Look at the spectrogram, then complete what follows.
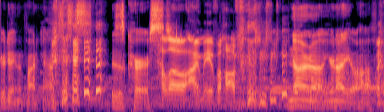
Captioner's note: laughs; laughs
